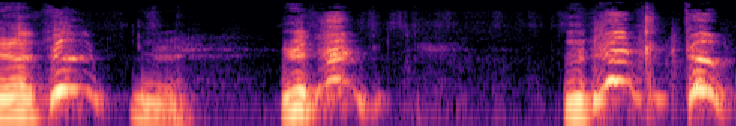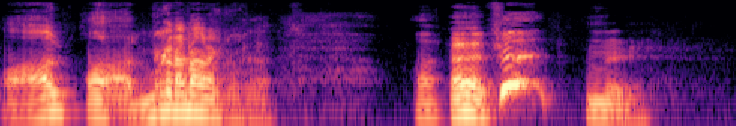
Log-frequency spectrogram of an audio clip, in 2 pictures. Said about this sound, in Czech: Jenomže až za chvíli Hrombác začal strašlivě škytat.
